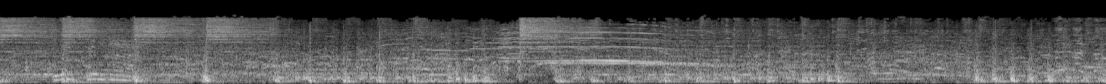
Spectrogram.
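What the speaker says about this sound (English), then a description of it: "There's a big crowd here on the Colonia side." Crowd noise at a high school football game between Colonia and JFK, a loud sustained roar of cheering and chatter with shouts, whistles and bursts of excitement throughout.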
